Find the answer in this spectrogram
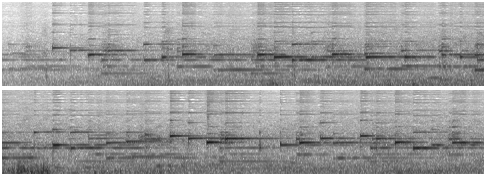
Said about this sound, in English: presents an ice cream truck. That's kind of cool. Wow.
